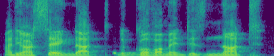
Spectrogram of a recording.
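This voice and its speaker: A man's voice: mid-range voice, moderate pace, a bit bright. A man with a Jamaican accent hosting a live stream, pressing his guest with insistent, point-by-point questions.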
